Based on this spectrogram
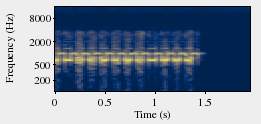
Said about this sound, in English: Yeah, I keep hearing the phone ring. I think we have callers,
